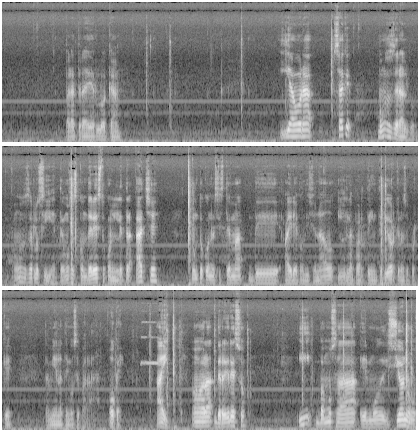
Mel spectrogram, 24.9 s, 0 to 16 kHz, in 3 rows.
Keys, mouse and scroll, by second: 0.6 click, 1.1-2.9 middle drag, 3.0-4.4 shift+middle drag, 4.4-4.9 scroll up 1, 4.9 shift+middle click, 6.1-6.6 shift+scroll down 2, 6.6 Tab, 7.1 click, 8.5 click, 9.7 h, 11.0-12.0 drag, 12.0 h, 12.9-14.4 middle drag, 14.8 click, 15.9 h, 16.7-18.7 middle drag, 18.7 click, 19.2-19.5 scroll up 1, 19.7 shift+middle click, 20.1 Tab, 20.5-20.8 shift+scroll up 3, 21.1 shift+middle click, 22.6 Tab, 23.4 Tab, 24.7 1.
